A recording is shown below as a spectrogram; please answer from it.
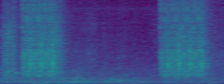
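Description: Camera shutters firing in rapid bursts of clicks: one burst lasting about half a second at the start, and another that starts suddenly near the end.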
